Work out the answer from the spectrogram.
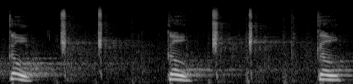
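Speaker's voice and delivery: short punchy calls; brisk projected riding commands. Real, not acted. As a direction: urge them on with each word. Coach urging horse on.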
